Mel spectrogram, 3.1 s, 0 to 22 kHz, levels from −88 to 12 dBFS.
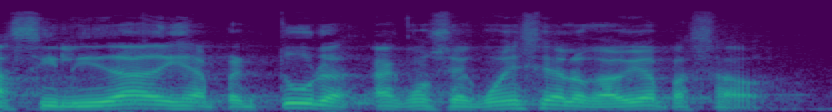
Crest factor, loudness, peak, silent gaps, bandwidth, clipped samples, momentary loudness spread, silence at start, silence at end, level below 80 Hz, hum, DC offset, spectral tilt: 14 dB; -30 LUFS; -14 dBFS; none; 14.5 kHz; under 0.1%; 7 LU; 0 s; 0.25 s; -70 dBFS; none; under 0.1%; -5.5 dB/octave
